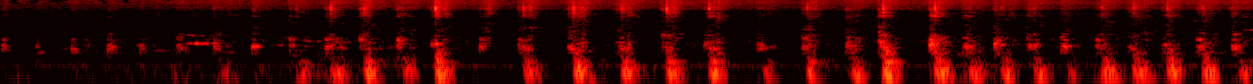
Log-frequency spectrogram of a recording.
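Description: Paintbrush being dabbed repeatedly against a canvas to lay down dots of paint: a string of faint, soft taps, about three or four a second, beginning about a second and a half in.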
